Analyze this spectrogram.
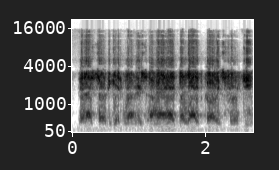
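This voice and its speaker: Noticeable background noise sits behind a man speaking in an American accent. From Miami Beach, Florida. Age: 70s. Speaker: songwriter and streak runner. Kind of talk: interview. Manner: halting.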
